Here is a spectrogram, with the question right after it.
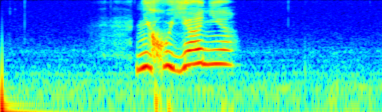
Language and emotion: Russian, angry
